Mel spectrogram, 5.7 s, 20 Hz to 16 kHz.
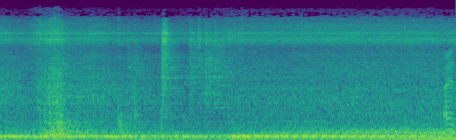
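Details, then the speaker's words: Oldsmobile Cutlass V8 just after Edelbrock carburetor rebuild, untuned, good oil pressure and still warming: low, lumpy rumble with uneven loping beat and a few pops as it revs; rough running, awaiting proper tuning with a vacuum gauge. "recycling a little rough right now i have a little trouble shooting it i'm doing everything that i've seen on the uh on youtube videos that i've watched and uh this is the best i can get it running right now"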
